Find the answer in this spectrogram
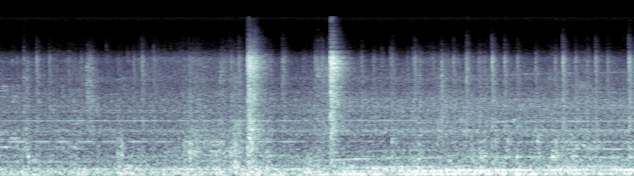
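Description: Train running slowly, heard from inside the carriage: a steady low rumble of the wheels on the track with light regular clicking, and two sharp loud clacks about a second apart near the middle.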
